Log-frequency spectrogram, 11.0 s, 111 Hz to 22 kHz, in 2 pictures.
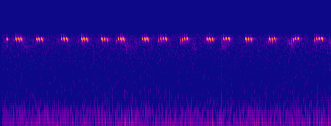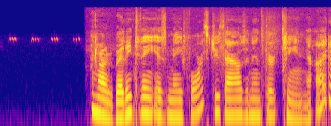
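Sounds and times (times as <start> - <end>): cricket chirping: 0.0 - 7.0.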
